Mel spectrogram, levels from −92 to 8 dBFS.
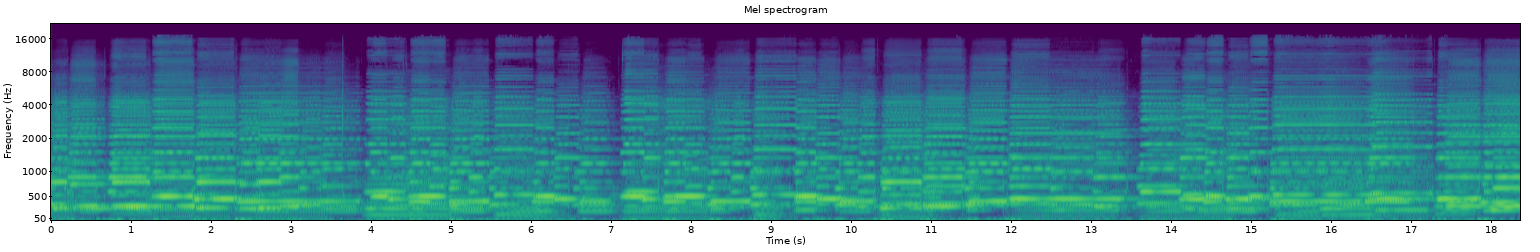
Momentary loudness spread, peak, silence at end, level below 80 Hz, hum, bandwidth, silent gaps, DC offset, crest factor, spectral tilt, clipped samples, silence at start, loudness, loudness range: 6 LU; -4 dBFS; 0 s; -46 dBFS; none; 17 kHz; none; under 0.1%; 14 dB; -4.5 dB/octave; under 0.1%; 0 s; -19 LUFS; 2 LU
